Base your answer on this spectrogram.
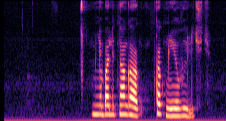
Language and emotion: Russian, neutral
